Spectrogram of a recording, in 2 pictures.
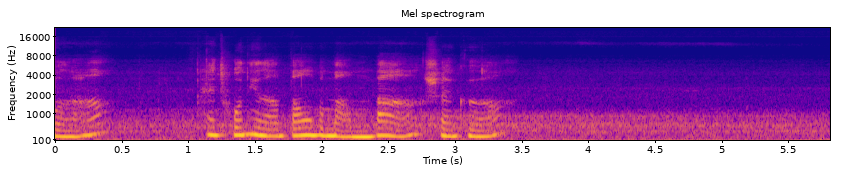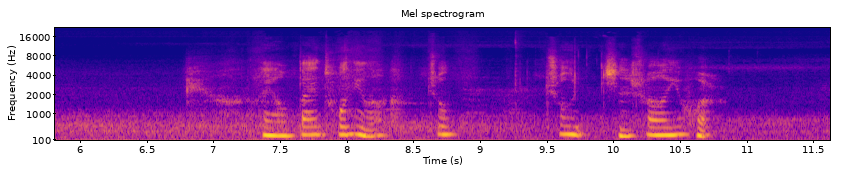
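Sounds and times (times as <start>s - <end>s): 
subway train running with low rumble and rattling roar: 0.0s - 11.6s
speech: 1.1s - 3.4s, 7.4s - 10.8s
brief airy hiss: 2.8s - 11.6s.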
